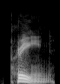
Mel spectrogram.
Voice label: "preen", American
